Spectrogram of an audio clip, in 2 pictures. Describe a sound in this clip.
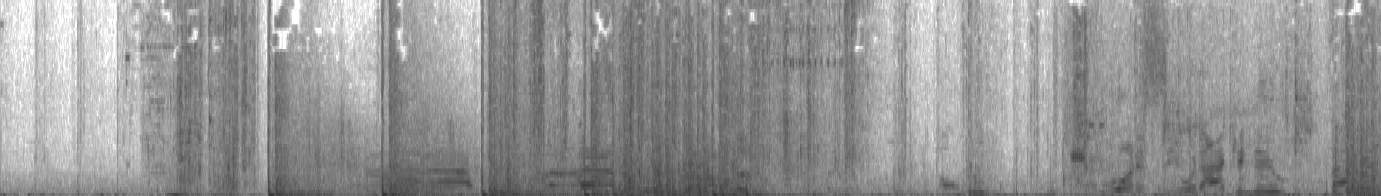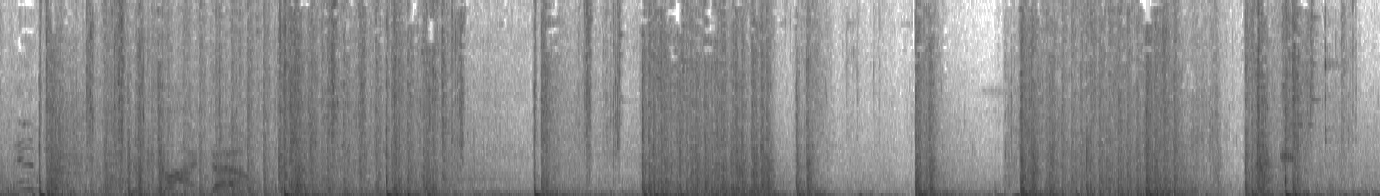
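Rapid gunfire rattles in bursts.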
